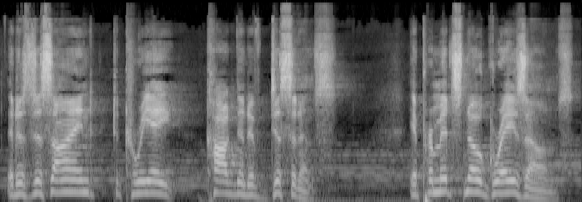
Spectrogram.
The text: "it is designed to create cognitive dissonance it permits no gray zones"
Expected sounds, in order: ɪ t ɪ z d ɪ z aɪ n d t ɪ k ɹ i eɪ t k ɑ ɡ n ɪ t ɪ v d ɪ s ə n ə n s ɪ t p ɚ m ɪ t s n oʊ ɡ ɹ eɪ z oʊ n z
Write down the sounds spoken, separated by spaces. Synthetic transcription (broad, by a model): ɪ t ɪ z d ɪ z aɪ n t ɪ k ɹ i eɪ t k ɑ ɡ n ɪ t ɪ v d ɪ s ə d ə n s ɪ t p ɚ m ɪ t s n oʊ ɡ ɹ eɪ z oʊ n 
